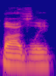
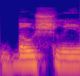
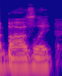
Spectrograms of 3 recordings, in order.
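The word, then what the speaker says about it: Boushley: home the point that it's Bosley not Bley or whatever it may be he said you know through the family lineage there's alternate pronunciations but he just goes by Bosley so yeah it's another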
